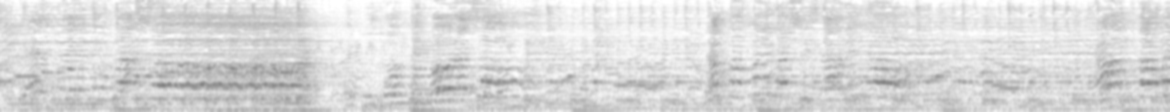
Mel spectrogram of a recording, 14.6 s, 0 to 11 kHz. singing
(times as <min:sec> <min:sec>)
0:00.0 0:06.8, 0:13.7 0:14.6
